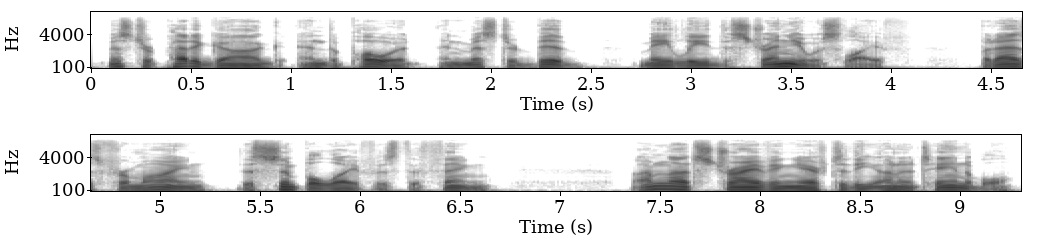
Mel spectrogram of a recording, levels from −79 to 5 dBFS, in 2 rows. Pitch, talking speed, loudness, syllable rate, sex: 90 Hz, 185 wpm, -20 LUFS, 5.1 syllables/s, male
